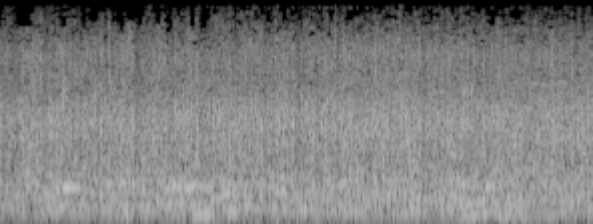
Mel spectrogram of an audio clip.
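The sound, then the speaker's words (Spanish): A bullring crowd gives an ovation at a bullfighting festival, a dense, loud wash of continuous clapping that holds steady throughout without a break. “Saldrá a recibir ahí al tercio la ovación.”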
